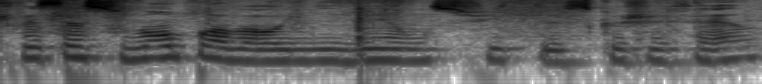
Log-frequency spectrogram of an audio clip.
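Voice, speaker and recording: Noticeable background noise sits behind a woman speaking with monotone, flat intonation. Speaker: illustrator vlogger. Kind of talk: casual vlog talk to camera. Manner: direct.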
